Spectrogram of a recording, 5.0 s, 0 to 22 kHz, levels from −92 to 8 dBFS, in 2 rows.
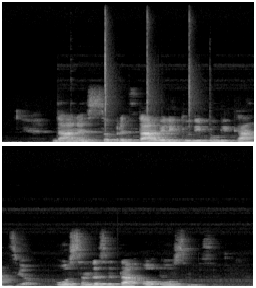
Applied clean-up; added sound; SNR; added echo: none; Fire; 20 dB; none.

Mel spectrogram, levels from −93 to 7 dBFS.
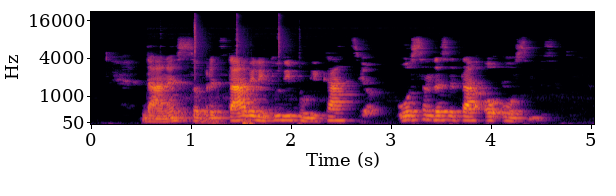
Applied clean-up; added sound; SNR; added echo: classical method log-MMSE.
